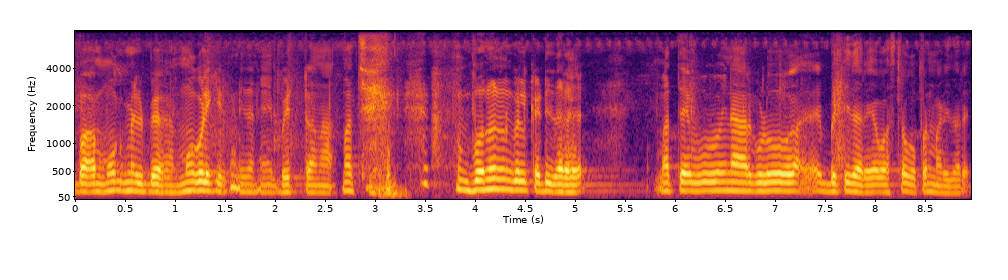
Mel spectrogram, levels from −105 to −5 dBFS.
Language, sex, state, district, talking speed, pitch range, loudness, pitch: Kannada, female, Karnataka, Gulbarga, 115 wpm, 130-155 Hz, -17 LUFS, 145 Hz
